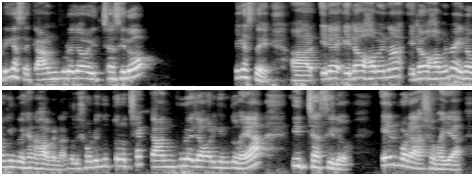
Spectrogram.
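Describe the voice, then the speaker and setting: A woman's voice: fairly high pitch, warm tone, slightly rough. A woman teacher with a Bangladeshi accent, working through exam quiz questions in a chatty way that keeps checking in with students. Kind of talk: exam-prep lesson solving quiz questions.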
